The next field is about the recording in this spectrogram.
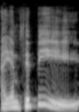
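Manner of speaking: fake French-accented voice. Voicing the character Pippi after another player says to give her one: French accent. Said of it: "Give her a French accent".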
